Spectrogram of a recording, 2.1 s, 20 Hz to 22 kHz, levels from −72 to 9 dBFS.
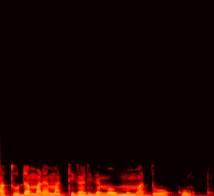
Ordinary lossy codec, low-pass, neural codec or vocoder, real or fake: none; 3.6 kHz; none; real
